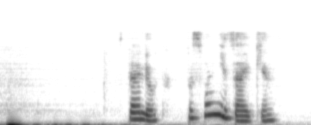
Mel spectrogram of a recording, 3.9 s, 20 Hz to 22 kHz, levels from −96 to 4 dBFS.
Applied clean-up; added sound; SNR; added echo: neural mask model DeepFilterNet 3.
